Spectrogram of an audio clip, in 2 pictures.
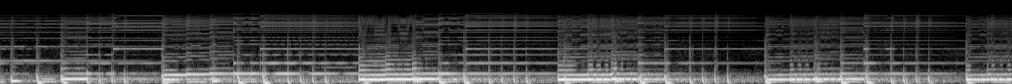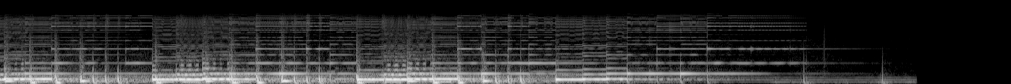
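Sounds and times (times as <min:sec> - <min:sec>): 
elated lofi synthpop music: 0:00.0 - 0:17.6.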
